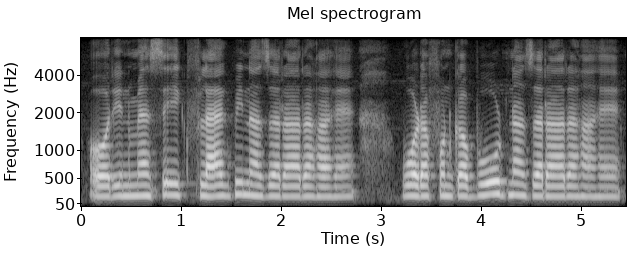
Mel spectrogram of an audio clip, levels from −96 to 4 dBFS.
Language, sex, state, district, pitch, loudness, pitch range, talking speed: Hindi, female, Uttar Pradesh, Lalitpur, 185 Hz, -17 LUFS, 180-195 Hz, 185 wpm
